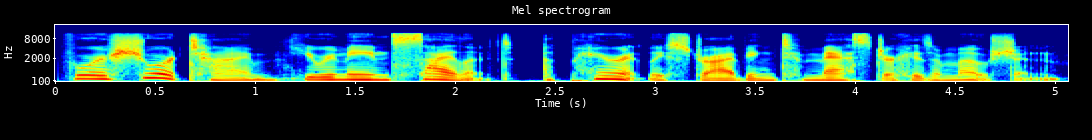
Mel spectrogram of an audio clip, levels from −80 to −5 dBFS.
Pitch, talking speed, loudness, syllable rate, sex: 175 Hz, 155 wpm, -18 LUFS, 4.7 syllables/s, female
